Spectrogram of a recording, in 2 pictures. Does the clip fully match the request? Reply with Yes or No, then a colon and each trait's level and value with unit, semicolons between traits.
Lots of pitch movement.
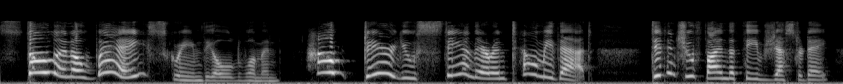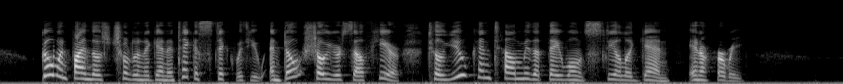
Yes: wide, 7.7 semitones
